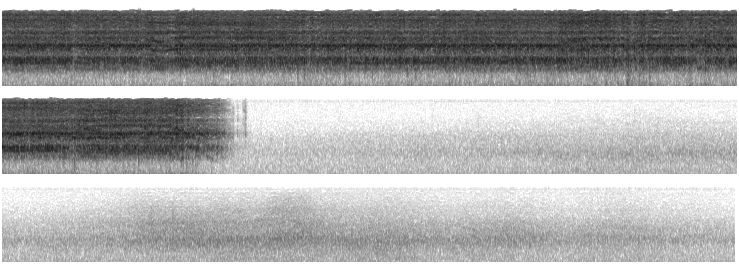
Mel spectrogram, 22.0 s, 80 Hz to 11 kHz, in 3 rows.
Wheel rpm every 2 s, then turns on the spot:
230, 230, 230, 210, 20, 0, 0, 0, 0, 0, 0.
none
